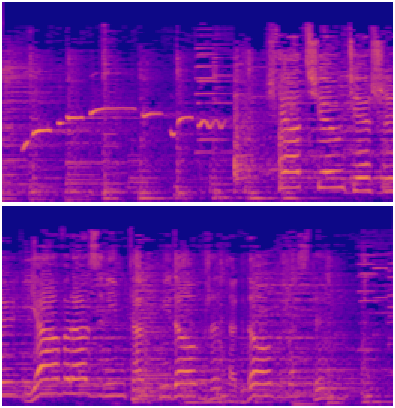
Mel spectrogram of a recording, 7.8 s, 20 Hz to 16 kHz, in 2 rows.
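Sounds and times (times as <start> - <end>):
cheerful whistled melody from a Polish song: 0.0 - 2.9
speech: 3.0 - 7.4.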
